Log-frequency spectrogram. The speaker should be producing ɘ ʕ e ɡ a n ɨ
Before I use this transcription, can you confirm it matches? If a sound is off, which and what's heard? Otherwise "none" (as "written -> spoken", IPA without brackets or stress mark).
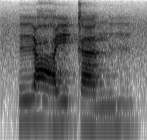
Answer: none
